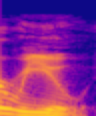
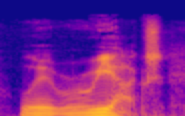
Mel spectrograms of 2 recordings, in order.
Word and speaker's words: Rioux: His name is Oliver Ryux. It's spelled R-I-O-U-X. It's a Swamper name, right? Ryux.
